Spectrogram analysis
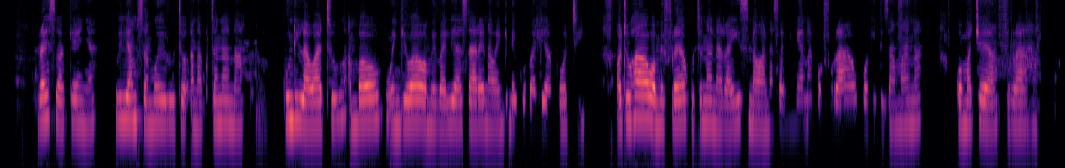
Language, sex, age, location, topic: Swahili, female, 18-24, Kisumu, government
